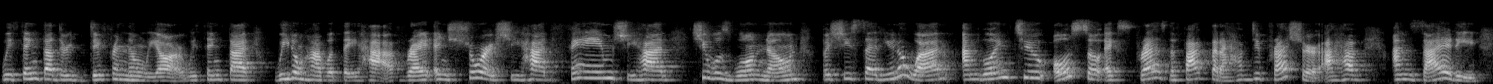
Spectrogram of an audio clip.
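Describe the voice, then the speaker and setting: Bright, earnest woman hosting a live stream. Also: medium pitch, lively intonation, measured pace, few pauses. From Cuba. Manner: earnest, encouraging, addresses viewers directly. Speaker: live stream show host. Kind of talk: motivational live-stream talk.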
